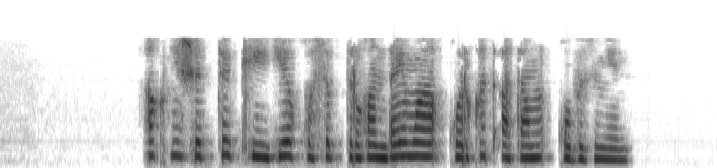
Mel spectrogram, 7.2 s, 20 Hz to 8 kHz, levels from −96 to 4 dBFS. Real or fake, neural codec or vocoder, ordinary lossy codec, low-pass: real; none; AAC, 16 kbps; 7.2 kHz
